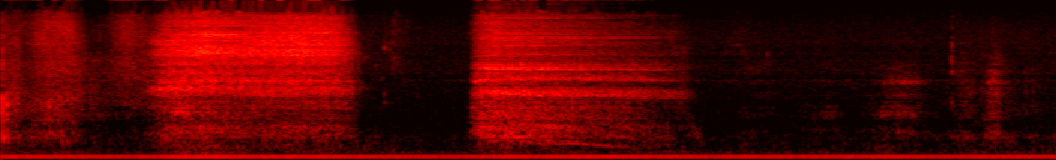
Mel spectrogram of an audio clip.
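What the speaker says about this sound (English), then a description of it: "Take another deep breath in" A slow, deep breath drawn in during a guided visualization, heard as two long, soft airy inhalations separated by a pause, close and quiet over a steady low hum.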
